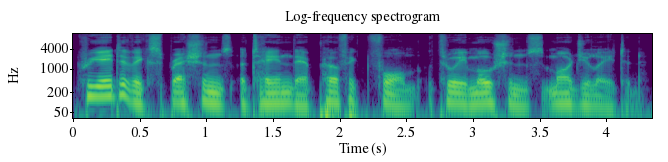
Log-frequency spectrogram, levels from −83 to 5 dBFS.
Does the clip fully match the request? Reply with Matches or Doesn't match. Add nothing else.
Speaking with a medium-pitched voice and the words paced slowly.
Doesn't match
